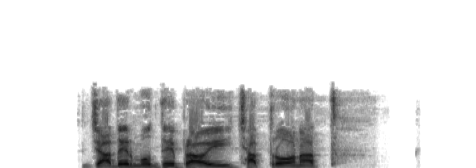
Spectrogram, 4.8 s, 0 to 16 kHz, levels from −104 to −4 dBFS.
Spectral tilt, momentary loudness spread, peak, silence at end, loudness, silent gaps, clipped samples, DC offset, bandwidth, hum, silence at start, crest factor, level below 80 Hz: -4 dB/octave; 10 LU; -2 dBFS; 1.4 s; -15 LUFS; none; under 0.1%; under 0.1%; 7.8 kHz; none; 0.9 s; 16 dB; -66 dBFS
